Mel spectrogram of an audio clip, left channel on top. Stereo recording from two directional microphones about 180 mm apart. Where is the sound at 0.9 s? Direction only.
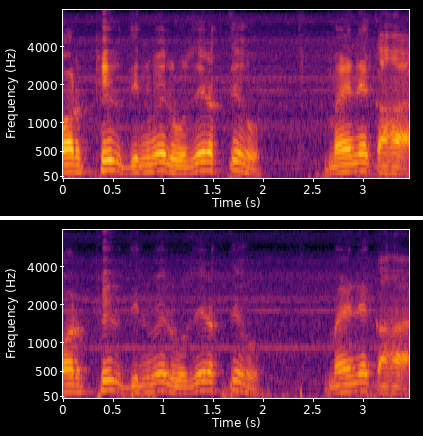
25° left (ahead or behind).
